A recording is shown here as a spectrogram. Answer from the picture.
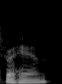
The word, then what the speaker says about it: Rohirrim: Yeah, like that part at the, you know, in Return of the King, where Aemir is like Rohirrim, like, yeah, it's Rohirrim. But anyway, I've been saying it wrong for a long time.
